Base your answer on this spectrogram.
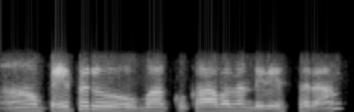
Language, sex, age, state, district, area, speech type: Telugu, female, 45-60, Telangana, Karimnagar, urban, conversation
